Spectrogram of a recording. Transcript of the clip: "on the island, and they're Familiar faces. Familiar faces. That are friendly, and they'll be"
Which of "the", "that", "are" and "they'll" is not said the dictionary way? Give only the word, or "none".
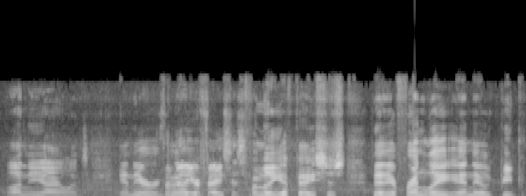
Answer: none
